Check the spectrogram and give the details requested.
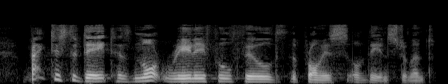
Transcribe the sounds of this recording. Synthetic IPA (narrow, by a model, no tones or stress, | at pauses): pʰɹ̥æk̚tɨstɨdeɪt̚hɨznəʔɹilˠifʊlˠfɪlˠd̪̚ðəpʰɹ̥ɑmɪsʌ̰vðiɪ̃nstɹ̥ɨmə̃nʔ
